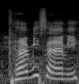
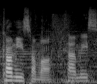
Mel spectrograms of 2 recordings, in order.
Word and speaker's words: Kamisama: I cannot pronounce his tag. I'm sorry. Kamisami. Kamisami. I mean, it's Kamisama.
